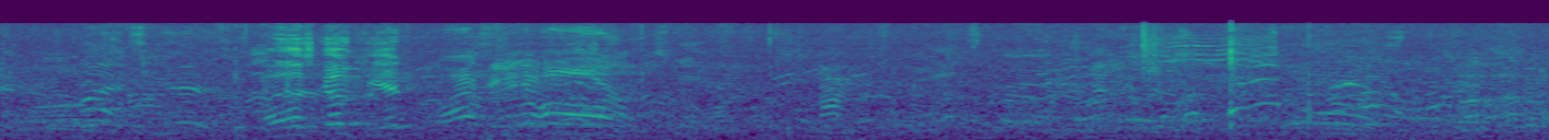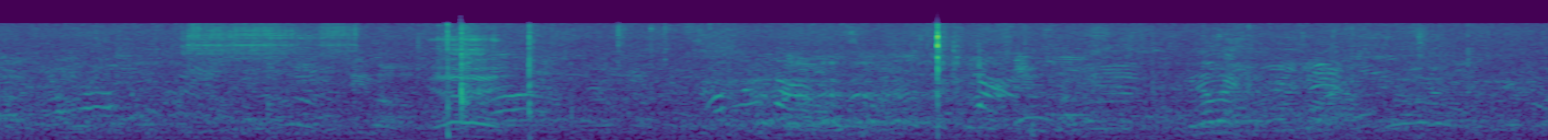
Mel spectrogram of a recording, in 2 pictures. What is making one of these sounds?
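Men talk and call out across an open field.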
